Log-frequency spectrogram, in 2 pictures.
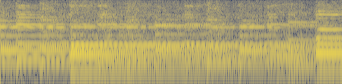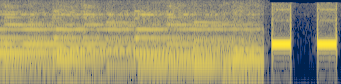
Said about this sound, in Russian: Сейчас я переведу на Светлану Александровну.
